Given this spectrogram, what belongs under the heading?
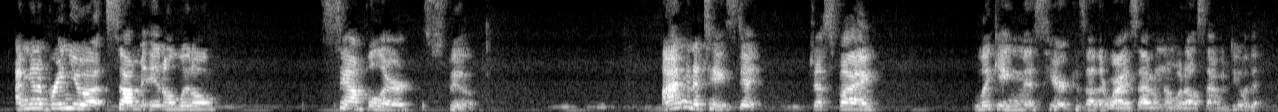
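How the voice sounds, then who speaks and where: A woman speaks in a playful tone with a fairly high pitch and very wide pitch swings. She leaves long, frequent pauses. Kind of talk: cooking demonstration to camera. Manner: slow, loud; playful, silly.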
